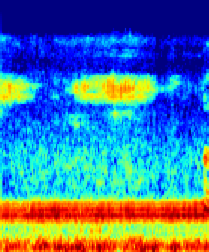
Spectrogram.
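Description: A vehicle fitted with a changed silencer drones with a steady, tractor-like engine hum and rumble, loud and continuous from start to end, with no talk over it.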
